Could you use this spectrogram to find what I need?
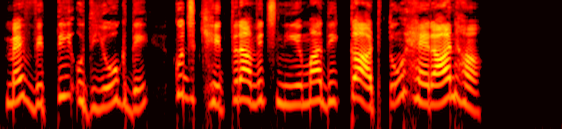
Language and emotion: Punjabi, surprised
